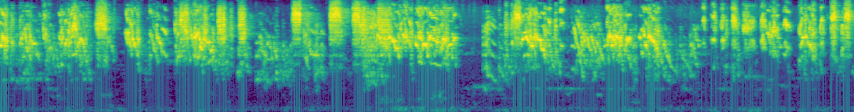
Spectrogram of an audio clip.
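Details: A breeding pair of budgerigars keep up continuous high, harsh chattering and squawky chirps with only brief pauses.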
